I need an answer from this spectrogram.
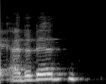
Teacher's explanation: So when I add the word it, then I have another link there, and that D is more solid. When I say edited, I don't necessarily release that final D either.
